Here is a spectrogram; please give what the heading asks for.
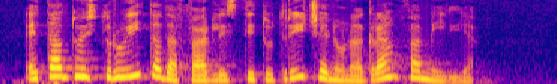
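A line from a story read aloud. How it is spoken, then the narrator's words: Exclamation. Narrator (Italian): esclamò Rosmunda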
